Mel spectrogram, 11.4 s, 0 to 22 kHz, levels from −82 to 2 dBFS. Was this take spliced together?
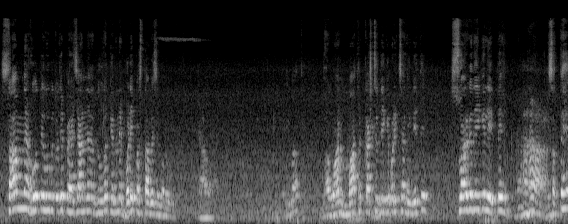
no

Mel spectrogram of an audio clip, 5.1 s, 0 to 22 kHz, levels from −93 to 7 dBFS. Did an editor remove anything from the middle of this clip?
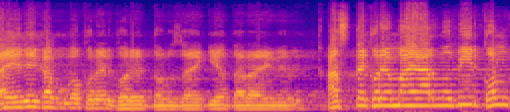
yes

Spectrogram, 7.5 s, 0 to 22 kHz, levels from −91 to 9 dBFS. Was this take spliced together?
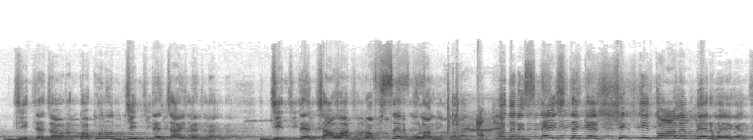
yes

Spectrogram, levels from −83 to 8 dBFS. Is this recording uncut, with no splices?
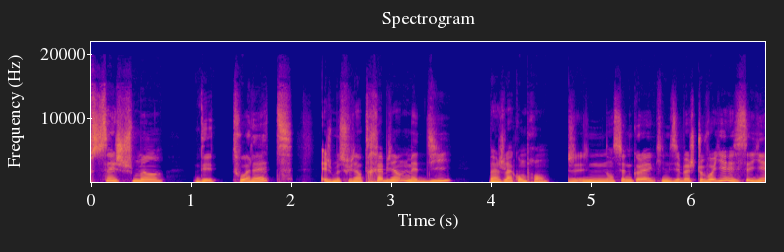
no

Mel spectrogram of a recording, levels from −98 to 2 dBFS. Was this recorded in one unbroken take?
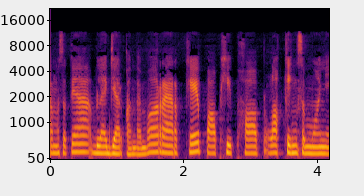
yes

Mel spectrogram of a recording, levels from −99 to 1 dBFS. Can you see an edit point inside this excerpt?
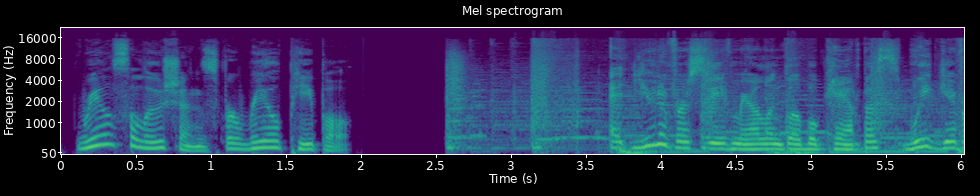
yes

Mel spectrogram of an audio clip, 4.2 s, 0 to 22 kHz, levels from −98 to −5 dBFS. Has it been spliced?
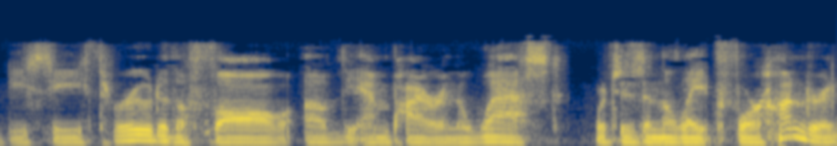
yes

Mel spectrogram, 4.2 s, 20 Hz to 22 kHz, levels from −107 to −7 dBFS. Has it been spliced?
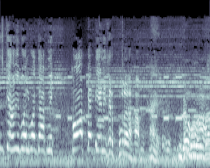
no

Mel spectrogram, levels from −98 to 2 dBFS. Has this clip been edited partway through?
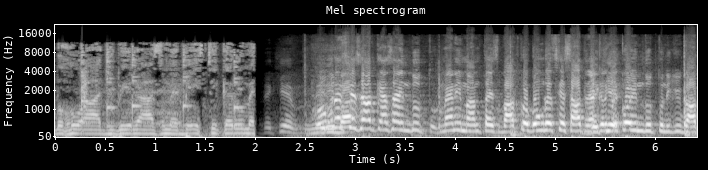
yes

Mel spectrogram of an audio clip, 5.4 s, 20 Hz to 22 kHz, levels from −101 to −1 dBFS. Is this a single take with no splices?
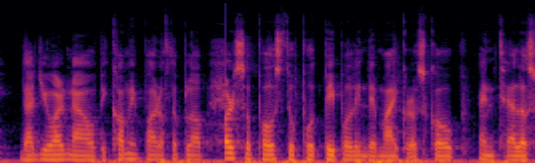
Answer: no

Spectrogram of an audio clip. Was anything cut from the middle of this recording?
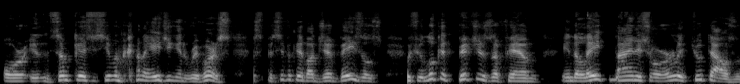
yes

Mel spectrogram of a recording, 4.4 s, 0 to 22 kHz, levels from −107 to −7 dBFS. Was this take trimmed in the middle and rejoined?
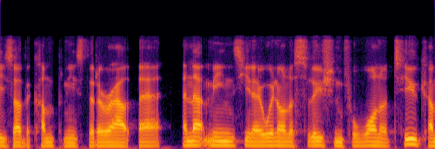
yes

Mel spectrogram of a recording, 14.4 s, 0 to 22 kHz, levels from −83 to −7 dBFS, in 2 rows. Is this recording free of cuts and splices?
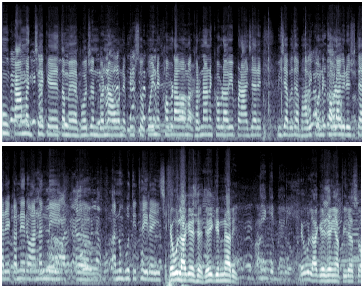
no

